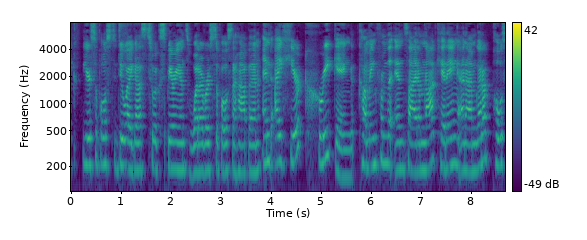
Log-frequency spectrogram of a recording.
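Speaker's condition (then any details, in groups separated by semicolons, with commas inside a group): No condition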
